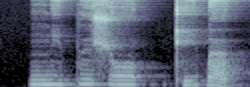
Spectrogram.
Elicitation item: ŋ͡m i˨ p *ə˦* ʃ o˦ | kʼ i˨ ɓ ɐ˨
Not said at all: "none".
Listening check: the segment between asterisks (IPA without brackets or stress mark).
ɨ˦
